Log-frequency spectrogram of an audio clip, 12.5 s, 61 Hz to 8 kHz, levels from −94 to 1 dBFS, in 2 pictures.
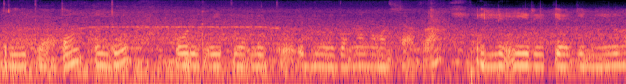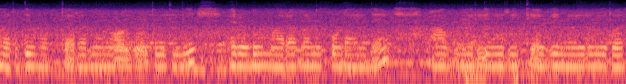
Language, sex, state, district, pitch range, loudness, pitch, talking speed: Kannada, female, Karnataka, Raichur, 170-175 Hz, -18 LUFS, 175 Hz, 110 wpm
